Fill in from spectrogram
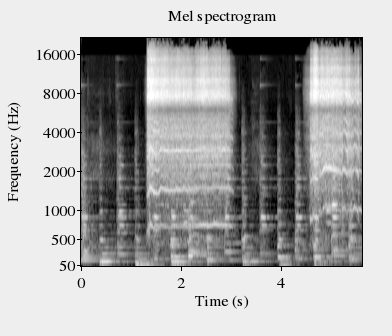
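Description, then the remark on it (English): A paper reed, made from two flaps in a piece of paper brought together at the lips and blown hard, gives loud, buzzy, honking tones that shift in pitch, with two long shrill blasts among shorter squawks, reminiscent of a baby elephant's trumpet. “So what I did to create the sound was make two flaps in my paper. Then I brought them together at my lips and I blew hard.”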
